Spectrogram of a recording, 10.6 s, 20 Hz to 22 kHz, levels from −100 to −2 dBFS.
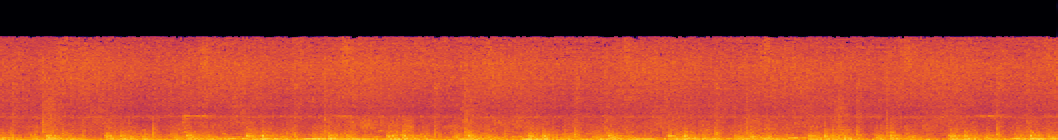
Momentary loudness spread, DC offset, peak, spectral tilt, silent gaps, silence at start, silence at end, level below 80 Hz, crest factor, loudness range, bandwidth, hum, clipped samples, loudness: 3 LU; under 0.1%; -2 dBFS; -4.5 dB/octave; none; 0 s; 0 s; -30 dBFS; 16 dB; 1 LU; 16.5 kHz; none; under 0.1%; -17 LUFS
